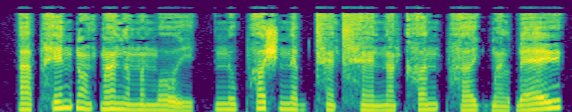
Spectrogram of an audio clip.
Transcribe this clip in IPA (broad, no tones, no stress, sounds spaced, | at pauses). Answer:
a pʰ e n ɗ ɔ̃ k͡p ɐ̃ d ɐ̃ m ɐ̃ m o i̯ | n u pʰ ʌ ʃ n ɛ b tʰ ɛ̃ t͡sʰ ɛ̃ n ã kʰ ʌ n pʰ ɐ i̯ ɡ͡b ɐ̃ l ɓ ɛ y̯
